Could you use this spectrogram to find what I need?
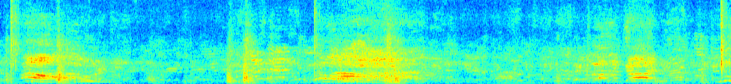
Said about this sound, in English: Pretty good just to listen on the mic, isn't that crazy? The men are just going in a circle now, slapping each other, chopping. Slap best, I like it. Chopping.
